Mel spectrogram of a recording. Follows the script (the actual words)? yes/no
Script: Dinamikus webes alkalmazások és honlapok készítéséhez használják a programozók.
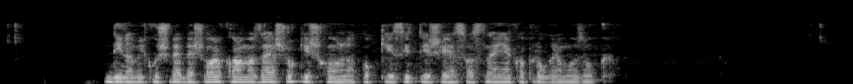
yes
